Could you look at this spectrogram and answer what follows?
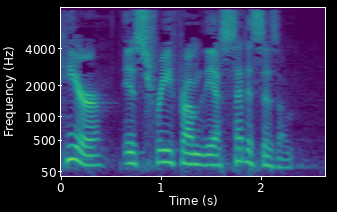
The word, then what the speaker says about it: asceticism: I know how to say it then. I was worried I don't know how to say it at all. Asceticism. Oh, good. Did I say it right? Good.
